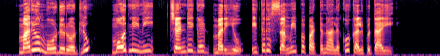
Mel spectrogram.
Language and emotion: Telugu, neutral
